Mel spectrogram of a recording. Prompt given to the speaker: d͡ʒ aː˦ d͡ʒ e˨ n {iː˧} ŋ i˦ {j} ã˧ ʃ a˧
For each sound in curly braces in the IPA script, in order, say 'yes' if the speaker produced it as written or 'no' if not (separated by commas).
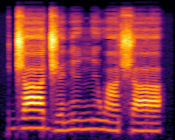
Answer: no, no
